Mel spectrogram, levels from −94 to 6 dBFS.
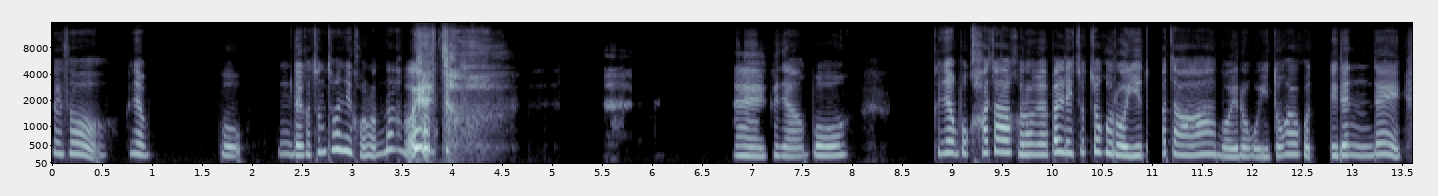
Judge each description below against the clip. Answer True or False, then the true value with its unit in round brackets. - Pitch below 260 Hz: False (265 Hz)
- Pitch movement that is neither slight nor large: True (4.1 semitones)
